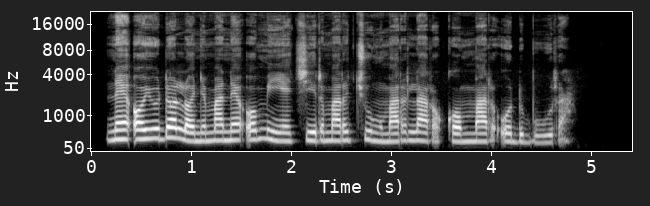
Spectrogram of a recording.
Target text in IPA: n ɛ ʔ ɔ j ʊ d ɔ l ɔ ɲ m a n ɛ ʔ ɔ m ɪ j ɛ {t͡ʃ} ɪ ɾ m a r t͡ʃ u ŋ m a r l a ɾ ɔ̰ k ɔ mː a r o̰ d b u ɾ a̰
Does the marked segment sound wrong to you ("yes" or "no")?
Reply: no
